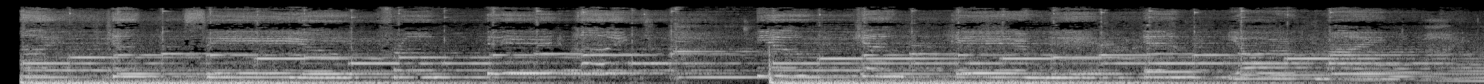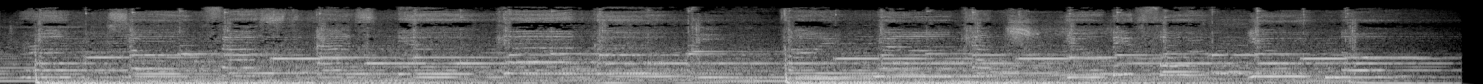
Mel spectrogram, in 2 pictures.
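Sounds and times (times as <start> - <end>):
horror ringtone: 0.2 - 29.5.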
